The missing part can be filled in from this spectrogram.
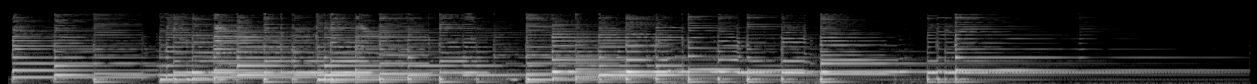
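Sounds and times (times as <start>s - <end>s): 
Portuguese guitar playing: 0.1s - 12.5s.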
